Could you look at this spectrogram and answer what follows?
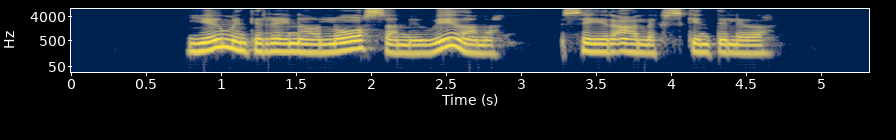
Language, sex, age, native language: Icelandic, female, 40-49, Icelandic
